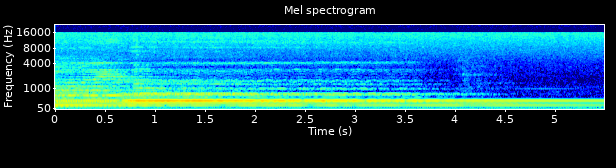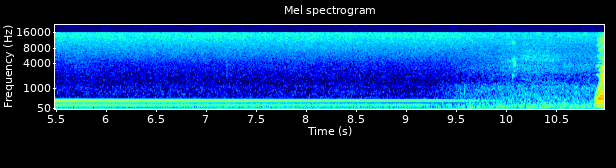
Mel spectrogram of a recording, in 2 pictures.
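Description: A small choir holds a final sung chord that slowly fades away.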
